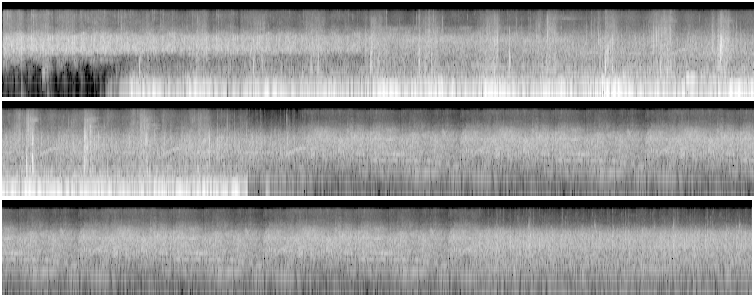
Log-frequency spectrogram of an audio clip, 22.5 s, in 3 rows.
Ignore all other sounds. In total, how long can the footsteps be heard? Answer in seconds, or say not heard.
9 s.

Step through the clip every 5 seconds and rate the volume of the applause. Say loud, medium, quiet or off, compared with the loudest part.
loud, medium, loud, loud, loud.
